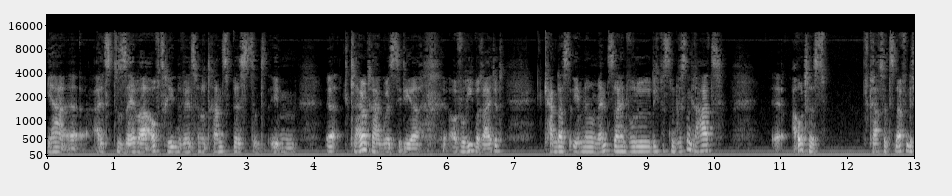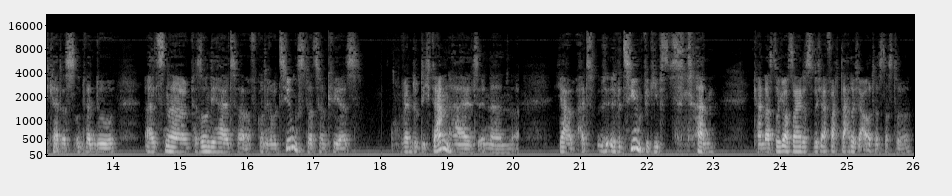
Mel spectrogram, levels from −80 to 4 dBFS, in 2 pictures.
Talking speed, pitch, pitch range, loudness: 185 wpm, 130 Hz, 120-150 Hz, -24 LUFS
